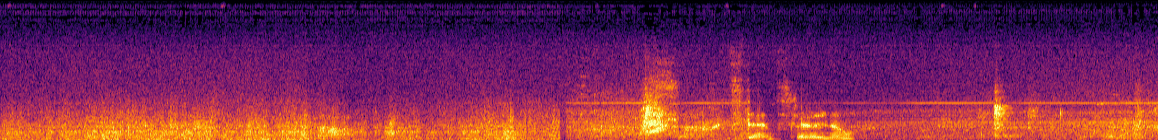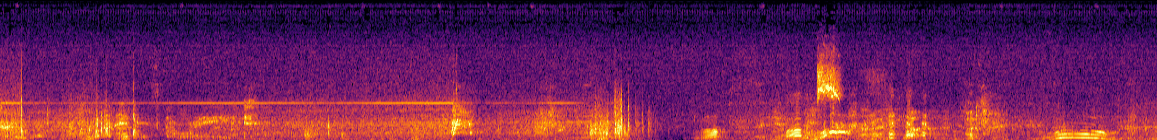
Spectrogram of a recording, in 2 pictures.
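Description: A train rumbles and clatters along its track.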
